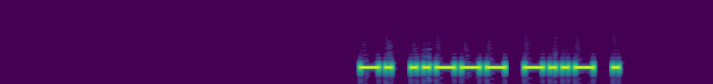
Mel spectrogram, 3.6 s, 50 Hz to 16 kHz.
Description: Morse code, heard as a keyed tone, about 34 wpm, 700 Hz. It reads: N2XE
